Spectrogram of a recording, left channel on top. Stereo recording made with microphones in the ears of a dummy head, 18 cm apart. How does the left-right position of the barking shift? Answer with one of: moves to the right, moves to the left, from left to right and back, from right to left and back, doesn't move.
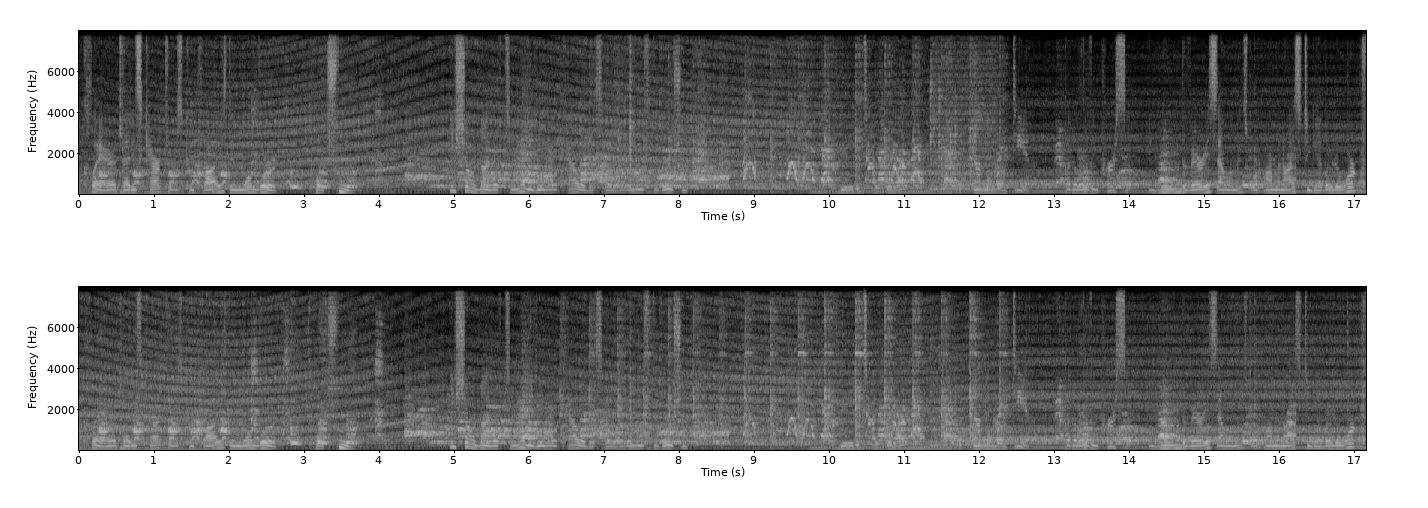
from right to left and back.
